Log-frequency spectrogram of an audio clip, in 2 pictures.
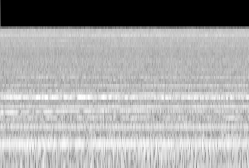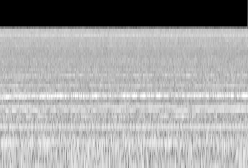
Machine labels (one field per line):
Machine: fan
